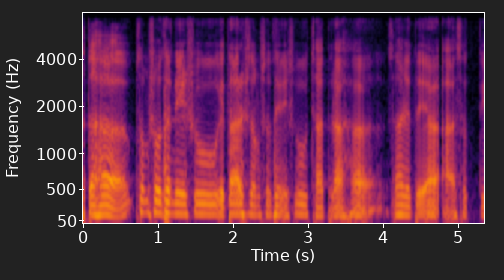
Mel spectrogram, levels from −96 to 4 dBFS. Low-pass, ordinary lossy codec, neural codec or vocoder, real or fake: 7.2 kHz; none; none; real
